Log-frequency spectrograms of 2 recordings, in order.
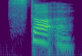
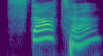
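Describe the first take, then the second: First: "starter" as "stah'ah"; throat catch for the second T in "starter"; glottal T. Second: "Starter" with crisp Ts; careful "stah-tah"; full T. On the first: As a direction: cut the middle T in "starter". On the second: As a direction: sound the middle T fully in "Starter". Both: Shown as a demonstration. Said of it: "in the two different ways".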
